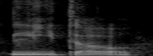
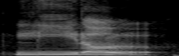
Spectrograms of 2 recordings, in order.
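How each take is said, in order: First: "little" with a true T in the middle; British "little", like "li-tol"; British pronounced T. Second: "Little" with the T as a quick Spanish r; American "Little", like "liRol"; American tapped T. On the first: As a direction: keep the T of "little" crisp, never tapped. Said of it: "en inglés británico es". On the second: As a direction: tap the middle of "Little" instead of a crisp T. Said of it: "se convirtieran en una R". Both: Shown as a demonstration.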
